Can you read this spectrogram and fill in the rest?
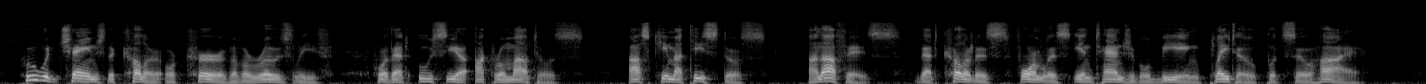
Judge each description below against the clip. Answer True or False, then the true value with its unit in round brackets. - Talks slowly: True (110 wpm)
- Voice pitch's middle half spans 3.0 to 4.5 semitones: False (5.0 semitones)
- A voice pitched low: True (105 Hz)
